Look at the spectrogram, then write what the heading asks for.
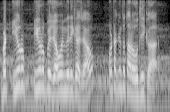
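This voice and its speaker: A middle-aged man preaching a sermon in an animated way, mixing in English words and acting out little dialogues. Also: sits high, brisk, over music. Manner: acts out dialogues in different voices. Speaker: Islamic preacher.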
